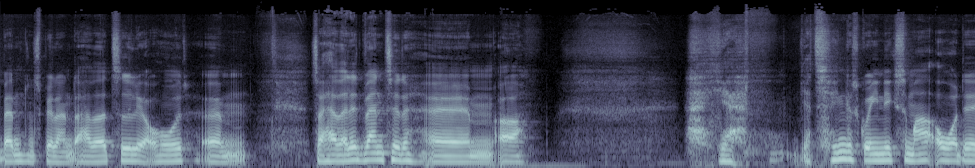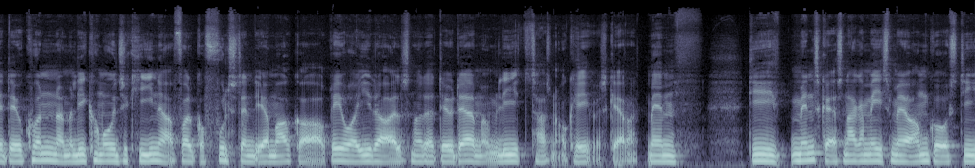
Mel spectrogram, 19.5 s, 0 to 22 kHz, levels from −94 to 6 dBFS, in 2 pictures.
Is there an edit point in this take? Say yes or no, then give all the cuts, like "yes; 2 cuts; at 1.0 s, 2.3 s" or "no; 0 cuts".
yes; 1 cut; at 16.1 s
